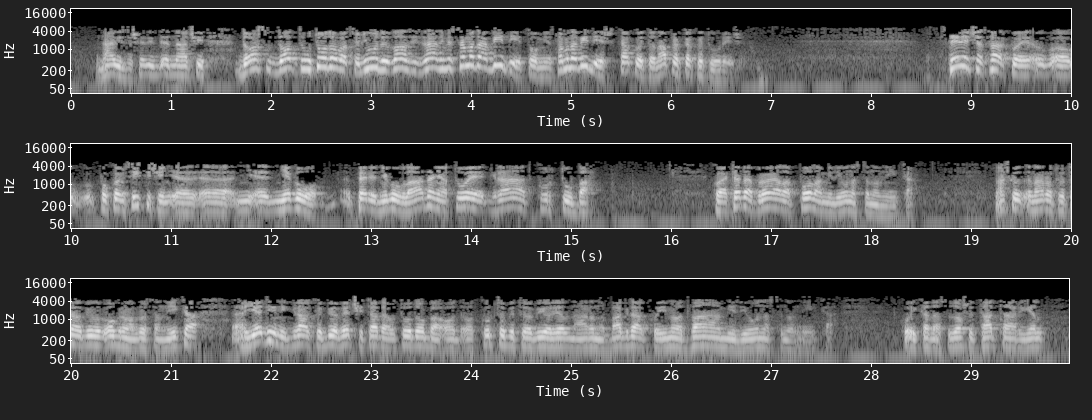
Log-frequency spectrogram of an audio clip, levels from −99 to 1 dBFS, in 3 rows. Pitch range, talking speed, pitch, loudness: 125-200 Hz, 180 wpm, 140 Hz, -20 LUFS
